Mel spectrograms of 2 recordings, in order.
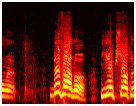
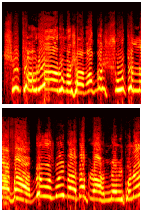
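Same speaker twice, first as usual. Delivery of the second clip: getting worked up and indignant; upset outburst; 6 semitones higher than usual. Acted. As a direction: yelps in outrage. Angry outburst, told to calm down.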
